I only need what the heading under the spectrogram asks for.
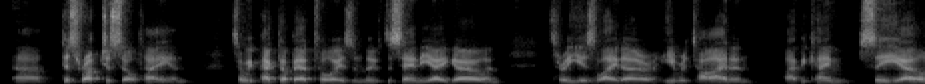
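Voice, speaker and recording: Against a quiet background, a man with an Australian accent talks at a moderate pace in a fairly low pitch, with ordinary pitch variation. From Australia, Sydney. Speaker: company CEO. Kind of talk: interview.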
